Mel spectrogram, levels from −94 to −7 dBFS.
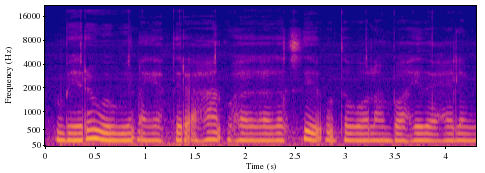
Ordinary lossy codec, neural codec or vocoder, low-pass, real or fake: none; none; 19.8 kHz; real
